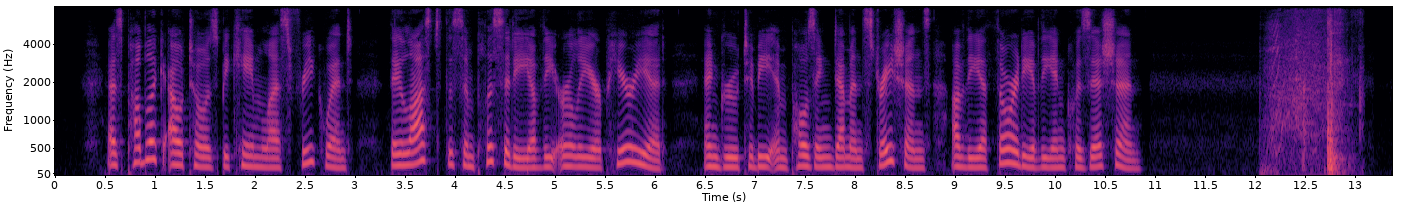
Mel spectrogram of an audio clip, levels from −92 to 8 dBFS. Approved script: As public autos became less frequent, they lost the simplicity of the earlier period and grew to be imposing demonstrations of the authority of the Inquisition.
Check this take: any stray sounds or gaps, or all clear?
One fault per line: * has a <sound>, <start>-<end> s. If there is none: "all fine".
* has a squeak, 12.0-13.1 s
